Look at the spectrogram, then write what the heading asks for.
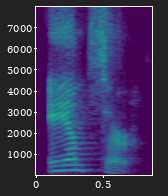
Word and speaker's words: answer: These are two-syllable verbs with the stress on the first syllable. We have answer, travel, study, okay?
